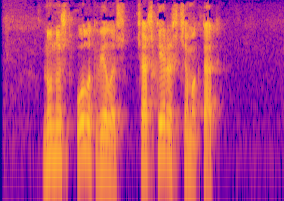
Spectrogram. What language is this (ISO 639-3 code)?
chm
